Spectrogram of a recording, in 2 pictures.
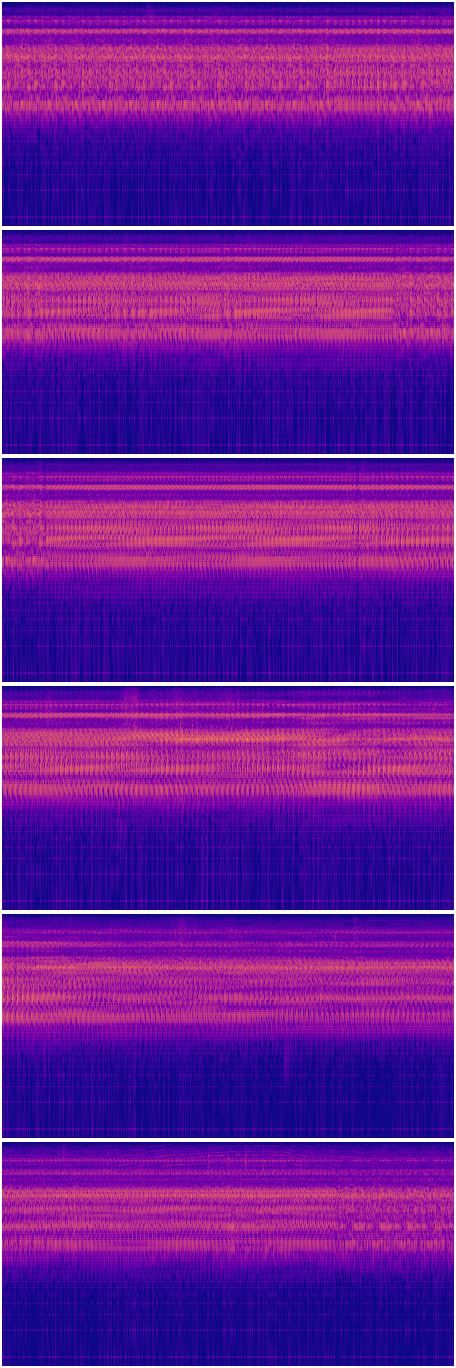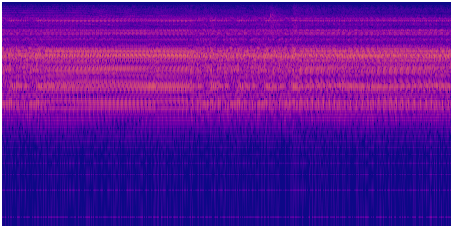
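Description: Model-railway sound decoder on its factory settings playing a small diesel engine sound through its little loudspeaker. It is a steady, buzzy, electronic-sounding drone with a fast pulsing beat at times. It changes about halfway through and then runs a little quieter.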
